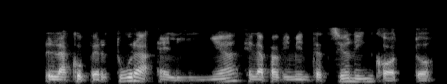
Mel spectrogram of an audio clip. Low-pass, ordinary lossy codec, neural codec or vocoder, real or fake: 5.4 kHz; Opus, 32 kbps; none; real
